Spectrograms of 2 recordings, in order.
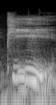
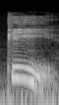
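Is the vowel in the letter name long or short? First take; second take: long; long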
